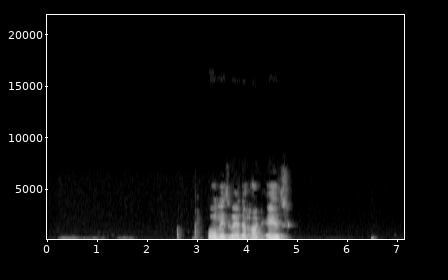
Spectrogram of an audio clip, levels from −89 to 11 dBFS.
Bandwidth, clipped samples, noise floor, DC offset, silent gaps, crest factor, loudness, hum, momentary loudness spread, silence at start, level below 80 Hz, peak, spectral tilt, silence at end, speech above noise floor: 6.8 kHz; under 0.1%; -79 dBFS; under 0.1%; none; 20 dB; -18 LUFS; none; 8 LU; 2.6 s; -68 dBFS; -4 dBFS; -8 dB/octave; 2.3 s; 62 dB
